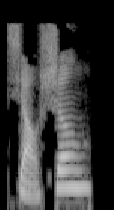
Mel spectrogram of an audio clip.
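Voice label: "小声", Mandarin Chinese; hsk; chinese-flashcards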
